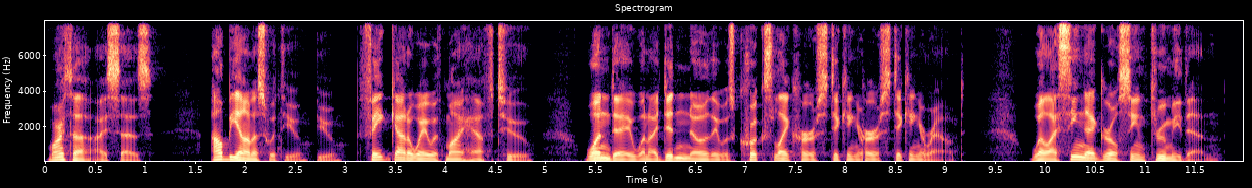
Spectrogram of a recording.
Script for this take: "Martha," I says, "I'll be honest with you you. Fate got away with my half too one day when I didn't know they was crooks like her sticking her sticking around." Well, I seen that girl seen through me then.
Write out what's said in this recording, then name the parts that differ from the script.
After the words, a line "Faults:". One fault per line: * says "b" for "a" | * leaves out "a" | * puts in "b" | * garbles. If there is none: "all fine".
"Martha," I says, "I'll be honest with you you. Fate got away with my half too one day when I didn't know they was crooks like her sticking her sticking around." Well, I seen that girl seen through me then.
Faults:
all fine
